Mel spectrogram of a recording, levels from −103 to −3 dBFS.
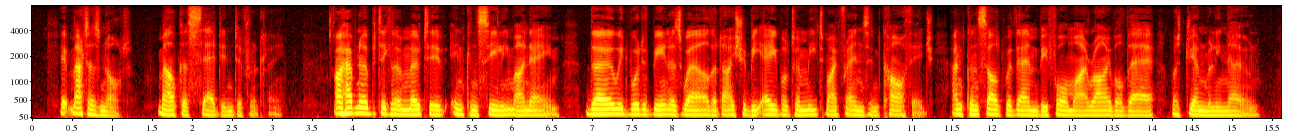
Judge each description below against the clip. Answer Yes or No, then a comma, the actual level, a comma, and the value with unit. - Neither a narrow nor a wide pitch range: No, narrow, 2.1 semitones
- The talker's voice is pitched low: Yes, low, 120 Hz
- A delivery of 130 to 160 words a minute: No, average, 170 wpm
